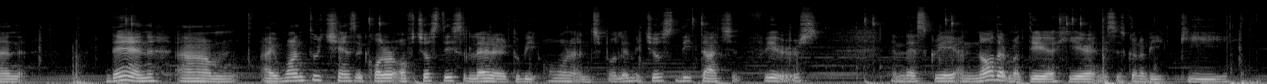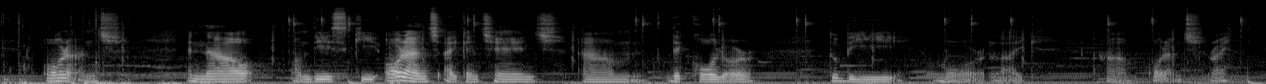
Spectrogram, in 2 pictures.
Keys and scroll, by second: 11.4-14.3 typing.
